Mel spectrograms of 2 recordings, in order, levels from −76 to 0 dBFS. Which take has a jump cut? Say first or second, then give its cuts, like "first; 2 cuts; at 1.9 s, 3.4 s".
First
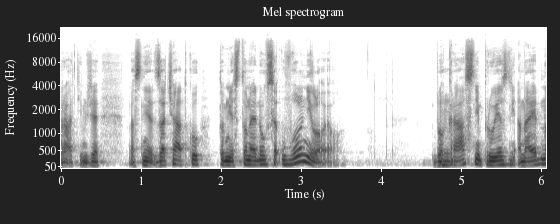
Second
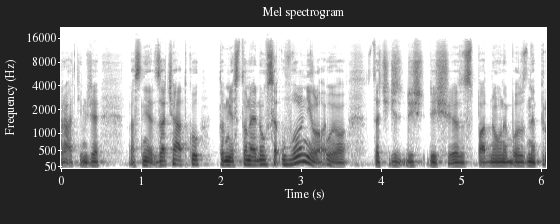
second; 2 cuts; at 3.3 s, 4.5 s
